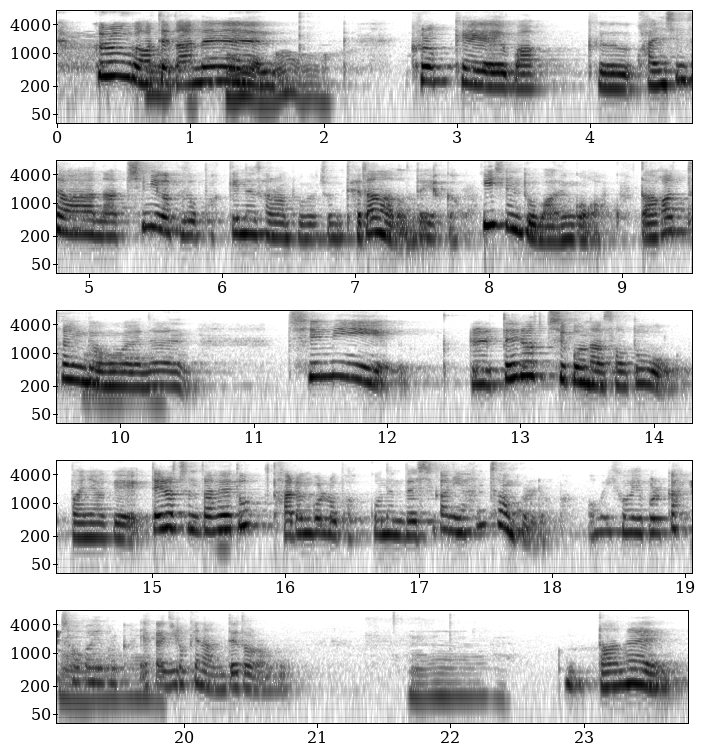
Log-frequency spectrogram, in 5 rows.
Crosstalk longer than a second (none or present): present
